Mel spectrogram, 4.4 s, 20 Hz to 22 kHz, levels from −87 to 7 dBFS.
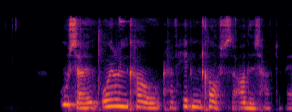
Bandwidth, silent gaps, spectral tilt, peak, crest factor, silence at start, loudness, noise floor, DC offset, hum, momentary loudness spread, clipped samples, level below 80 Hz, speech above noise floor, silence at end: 12.5 kHz; none; -4.5 dB/octave; -8 dBFS; 16 dB; 0.9 s; -25 LUFS; -78 dBFS; under 0.1%; none; 10 LU; under 0.1%; -68 dBFS; 53 dB; 0 s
